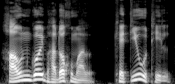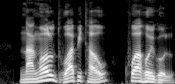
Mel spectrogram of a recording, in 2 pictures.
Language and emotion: Assamese, neutral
